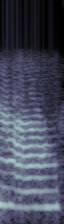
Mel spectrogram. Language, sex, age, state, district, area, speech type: Sindhi, female, 60+, Gujarat, Surat, urban, conversation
